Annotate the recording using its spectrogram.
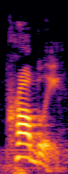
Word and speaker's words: probably: Como se dieron cuenta, eliminé una sílaba entera al decir probably esto es muy común. Pero ya siendo muy correctos, la pronunciación es probably.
